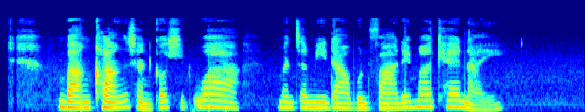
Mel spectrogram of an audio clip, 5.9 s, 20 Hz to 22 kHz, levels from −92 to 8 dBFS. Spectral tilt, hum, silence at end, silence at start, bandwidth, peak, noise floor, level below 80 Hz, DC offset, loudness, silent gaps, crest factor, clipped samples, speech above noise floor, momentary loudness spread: -5 dB/octave; none; 0.85 s; 0.1 s; 11.5 kHz; -2 dBFS; -61 dBFS; -76 dBFS; under 0.1%; -26 LUFS; none; 24 dB; under 0.1%; 36 dB; 17 LU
